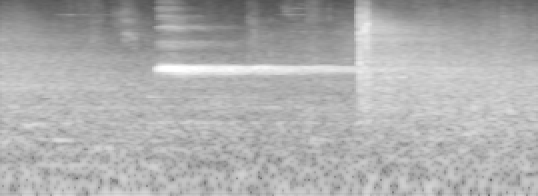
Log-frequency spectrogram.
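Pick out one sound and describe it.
A referee's whistle blows one long, shrill blast.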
